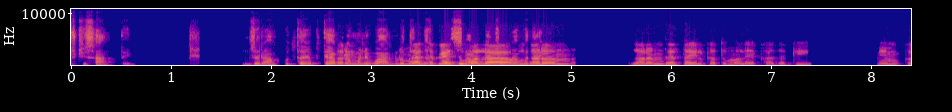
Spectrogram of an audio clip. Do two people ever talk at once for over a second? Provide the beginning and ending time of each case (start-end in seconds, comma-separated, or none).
2.6-4.7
